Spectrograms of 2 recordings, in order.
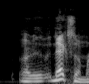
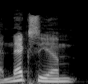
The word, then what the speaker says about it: NXIVM: Nexium, right, is how it pronounced. – But Nexium. Like the heartburn medication. – Yeah, Nexium, but it was NXIVM.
